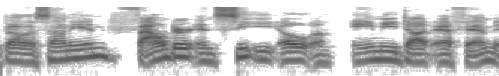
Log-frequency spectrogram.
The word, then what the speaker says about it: Aimi: founder and CEO of amy.fm it is Amy right that's how you pronounce it that's correct okay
